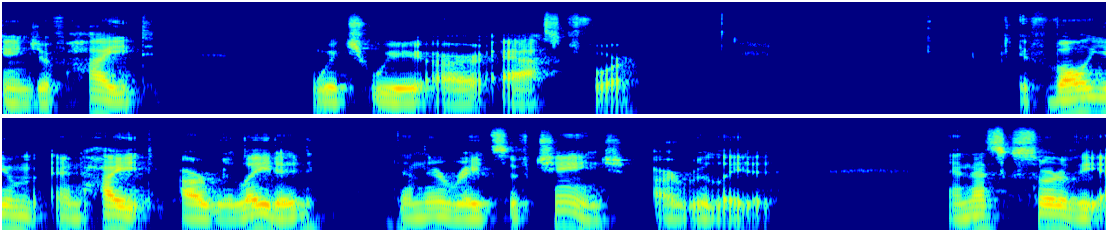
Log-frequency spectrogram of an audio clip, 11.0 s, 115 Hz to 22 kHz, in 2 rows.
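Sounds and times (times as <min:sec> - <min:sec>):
man speaking: 0:00.0 - 0:00.9, 0:01.6 - 0:03.3, 0:05.0 - 0:09.4, 0:10.3 - 0:11.0.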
